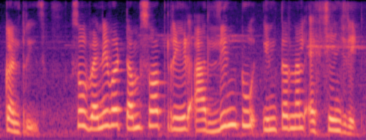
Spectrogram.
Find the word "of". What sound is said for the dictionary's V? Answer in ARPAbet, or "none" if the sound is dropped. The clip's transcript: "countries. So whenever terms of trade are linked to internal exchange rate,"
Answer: P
